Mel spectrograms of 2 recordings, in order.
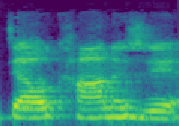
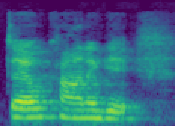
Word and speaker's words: Dale Carnegie: name wrong del conte I used to say his name Dale Carnegie and everyone's like no it's Dale Carnegie so one of my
